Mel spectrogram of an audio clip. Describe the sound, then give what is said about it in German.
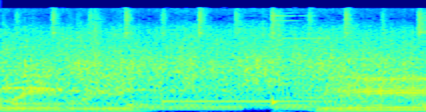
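A steady, dense wash of applause keeps an even loudness for about two seconds, with a low sustained musical tone running underneath and no voices. “Dieser Applaus ist für Sie, meine Damen und Herren.”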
